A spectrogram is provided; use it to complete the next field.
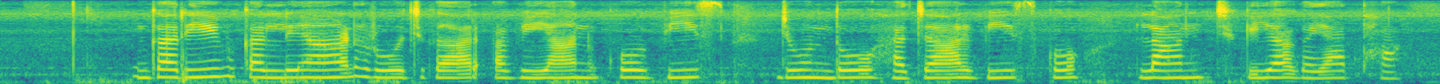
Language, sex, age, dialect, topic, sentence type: Hindi, female, 18-24, Kanauji Braj Bhasha, banking, statement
